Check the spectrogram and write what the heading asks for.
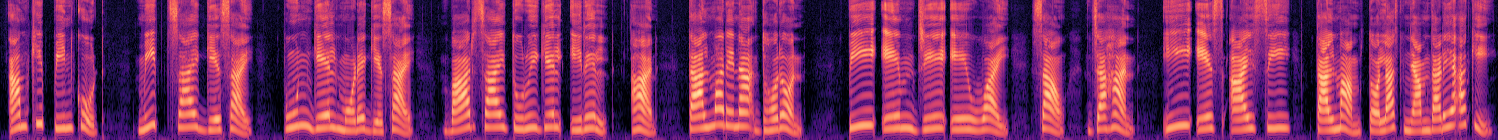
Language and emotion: Santali, neutral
